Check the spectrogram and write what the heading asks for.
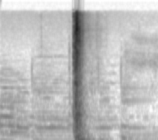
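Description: A single solid thunk of a car door slamming shut, loud and low, breaking through a steady background engine hum that continues afterward, as a passenger gets out of a stopped agency taxi in front of twin buildings.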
